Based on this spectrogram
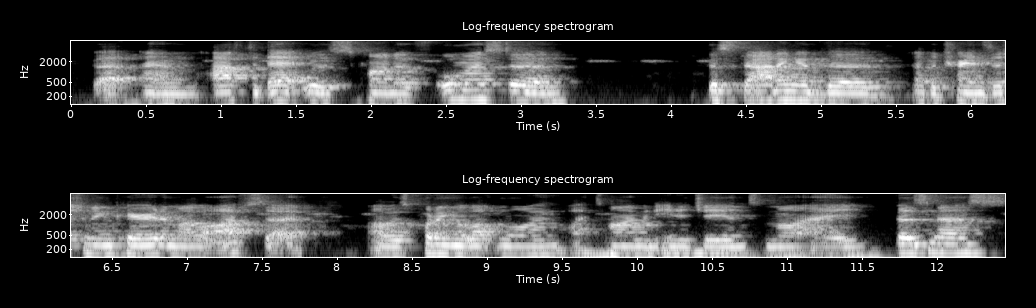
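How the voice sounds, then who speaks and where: With a New Zealand accent, a man talks at a moderate pace in a medium pitch, his intonation monotone and flat, with audible room echo around him. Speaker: Olympic swimmer. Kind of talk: casual interview chat.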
